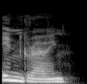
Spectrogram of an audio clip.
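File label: "ingrowing", British English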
